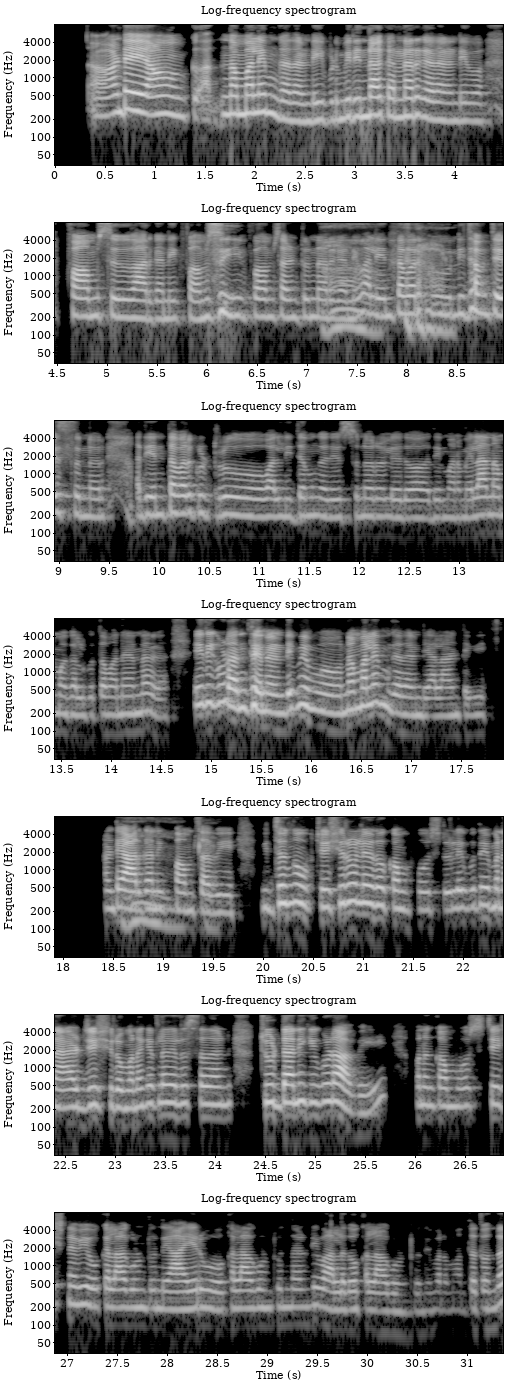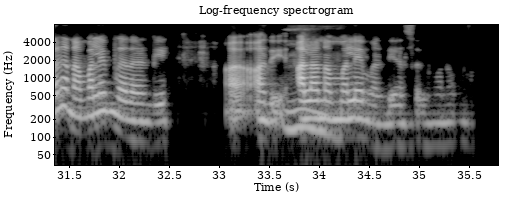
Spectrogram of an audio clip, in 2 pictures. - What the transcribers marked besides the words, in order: in English: "ఫార్మ్స్, ఆర్గానిక్ ఫార్మ్స్"; laughing while speaking: "ఈ ఫార్మ్స్ అంటున్నారు గానీ వాళ్ళు"; in English: "ఫార్మ్స్"; chuckle; in English: "ట్రూ"; in English: "ఆర్గానిక్ ఫామ్స్"; in English: "కంపోస్ట్"; in English: "యాడ్"; in English: "కంపోస్ట్"
- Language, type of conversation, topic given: Telugu, podcast, ఇంట్లో కంపోస్ట్ చేయడం ఎలా మొదలు పెట్టాలి?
